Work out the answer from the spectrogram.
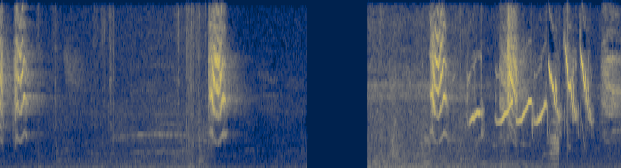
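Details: Female seedeater of the double-collared kind calling to excite a male: a few isolated piercing chirps, a brief silence, then faster runs of high notes and wavy twittering.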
